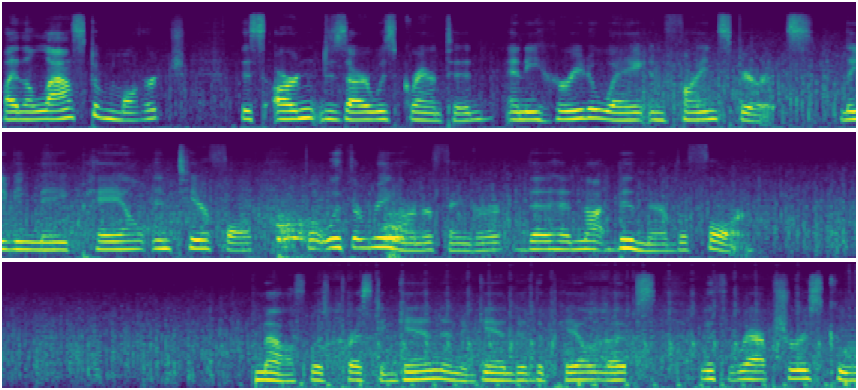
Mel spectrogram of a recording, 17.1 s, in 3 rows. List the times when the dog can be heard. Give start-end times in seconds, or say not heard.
7.5-9.1.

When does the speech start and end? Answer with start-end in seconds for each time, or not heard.
0.0-10.8, 13.1-17.0.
